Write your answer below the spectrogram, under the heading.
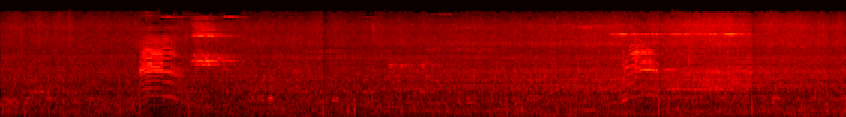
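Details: Friendly street cats greeting and demanding attention give two short, wavering meows several seconds apart, against steady traffic rumble and faint voices.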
